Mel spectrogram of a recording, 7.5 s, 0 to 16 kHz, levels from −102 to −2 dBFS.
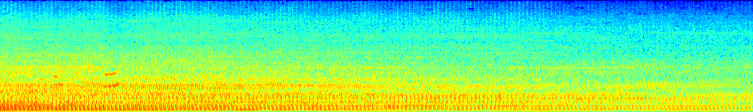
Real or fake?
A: real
